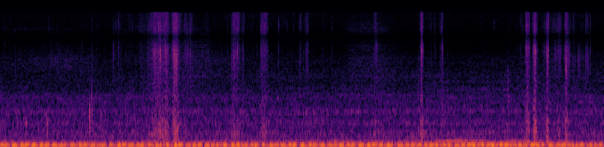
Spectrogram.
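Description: A steady low rumble, like a running vehicle or machine, with scattered light clicks and knocks.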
